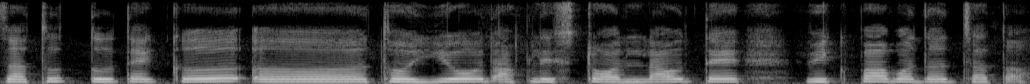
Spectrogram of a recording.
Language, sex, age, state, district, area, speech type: Goan Konkani, female, 18-30, Goa, Murmgao, rural, spontaneous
